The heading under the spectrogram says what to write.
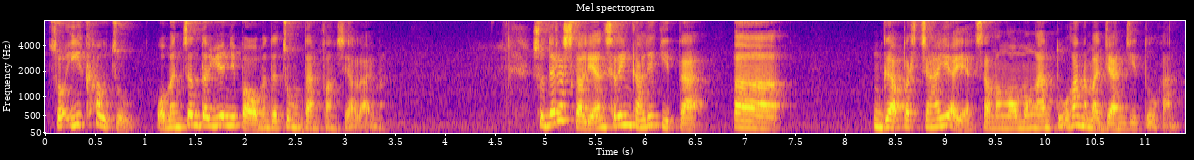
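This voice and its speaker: A woman preaching a sermon at a church women's fellowship, telling a story and acting out the characters' cries in a higher voice. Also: normal speed. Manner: lively storytelling, acts out the characters' cries with raised pitch. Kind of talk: bilingual sermon with illustrative story. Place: church meeting room.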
